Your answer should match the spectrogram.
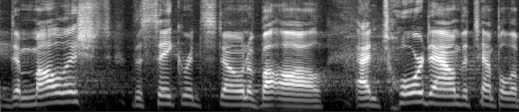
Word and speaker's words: Baal: Oftentimes it's mispronounced by us Americans as Baal. It's Baal, okay?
